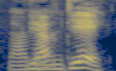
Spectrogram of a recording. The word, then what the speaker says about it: Larmandier: The bubbles are not nearly as tight as the Cremant Grand Cru Guy Larmandier. Is that how you say it? – Larmandier. – Yeah. – You were very close.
